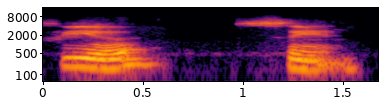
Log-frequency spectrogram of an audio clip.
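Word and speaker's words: vierzehn: हो जाएगा ड्राई सेन फियर सेन हल्का सा ता का साउंड भी लेना फियत से ये हो जाएगा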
